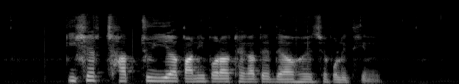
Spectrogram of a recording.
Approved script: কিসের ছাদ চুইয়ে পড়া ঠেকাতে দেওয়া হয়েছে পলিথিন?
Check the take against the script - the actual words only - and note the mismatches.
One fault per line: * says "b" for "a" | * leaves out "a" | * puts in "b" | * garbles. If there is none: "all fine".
* puts in "পানি"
